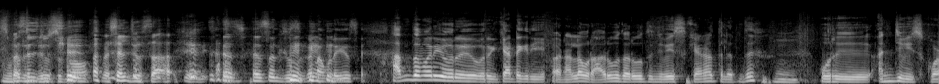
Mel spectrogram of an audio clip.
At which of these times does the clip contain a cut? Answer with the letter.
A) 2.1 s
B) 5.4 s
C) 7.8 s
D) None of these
B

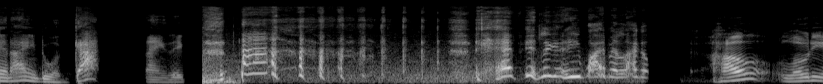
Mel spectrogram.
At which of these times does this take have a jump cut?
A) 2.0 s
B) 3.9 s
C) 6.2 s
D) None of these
A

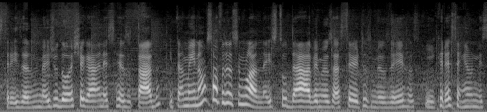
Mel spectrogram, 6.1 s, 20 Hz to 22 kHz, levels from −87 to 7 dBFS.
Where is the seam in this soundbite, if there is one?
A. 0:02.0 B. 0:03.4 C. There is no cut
C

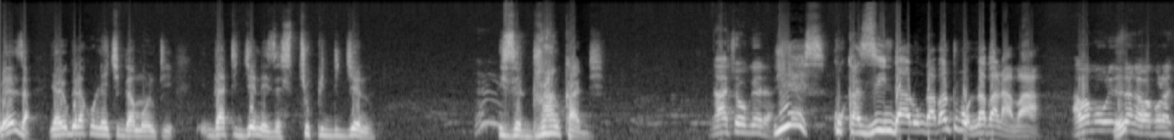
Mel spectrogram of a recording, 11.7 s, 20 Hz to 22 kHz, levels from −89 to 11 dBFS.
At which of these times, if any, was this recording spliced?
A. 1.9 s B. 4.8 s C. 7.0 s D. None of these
D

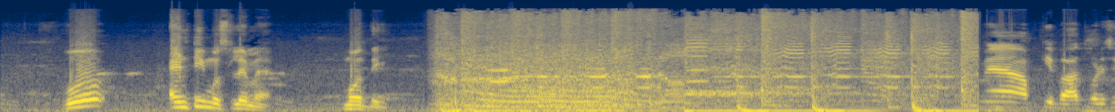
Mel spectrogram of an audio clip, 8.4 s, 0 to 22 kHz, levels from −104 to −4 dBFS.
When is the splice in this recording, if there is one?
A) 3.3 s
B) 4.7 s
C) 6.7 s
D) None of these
A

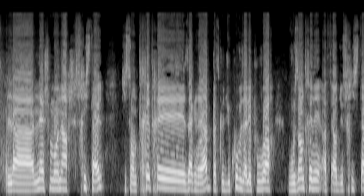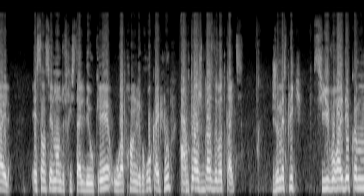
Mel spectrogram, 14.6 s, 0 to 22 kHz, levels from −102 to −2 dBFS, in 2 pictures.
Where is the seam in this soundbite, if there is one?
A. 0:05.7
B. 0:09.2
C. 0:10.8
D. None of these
C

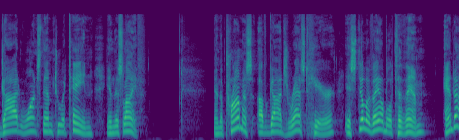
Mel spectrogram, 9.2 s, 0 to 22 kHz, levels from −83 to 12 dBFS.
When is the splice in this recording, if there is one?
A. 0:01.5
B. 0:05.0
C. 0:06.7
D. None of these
B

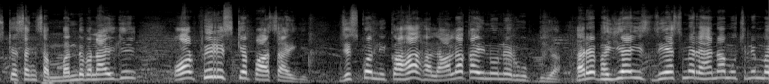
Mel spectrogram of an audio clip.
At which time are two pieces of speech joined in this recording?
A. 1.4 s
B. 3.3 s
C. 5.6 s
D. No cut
C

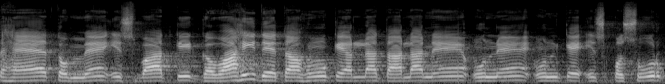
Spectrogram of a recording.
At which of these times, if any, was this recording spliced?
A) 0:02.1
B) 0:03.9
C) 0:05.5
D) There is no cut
D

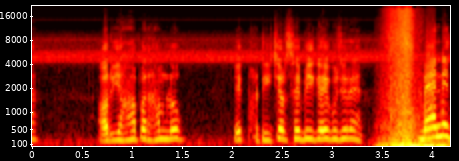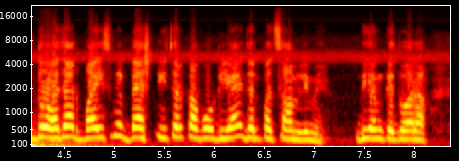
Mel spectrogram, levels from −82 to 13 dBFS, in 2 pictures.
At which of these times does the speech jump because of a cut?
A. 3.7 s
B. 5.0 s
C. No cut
A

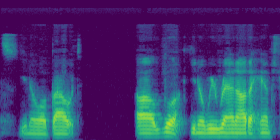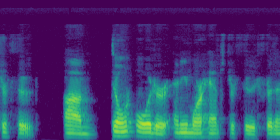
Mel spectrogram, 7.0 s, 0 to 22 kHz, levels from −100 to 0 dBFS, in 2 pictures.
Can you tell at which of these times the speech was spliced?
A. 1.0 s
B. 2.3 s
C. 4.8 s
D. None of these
D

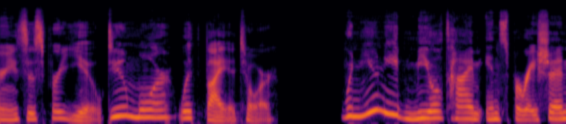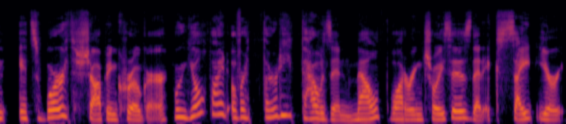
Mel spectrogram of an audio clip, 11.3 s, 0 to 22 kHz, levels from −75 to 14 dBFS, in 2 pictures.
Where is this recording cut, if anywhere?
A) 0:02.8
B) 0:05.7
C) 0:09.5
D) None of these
A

